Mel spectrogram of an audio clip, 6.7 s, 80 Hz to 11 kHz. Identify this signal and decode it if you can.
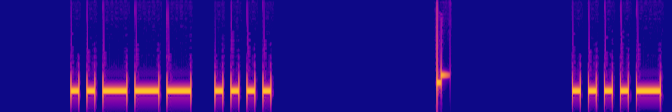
Morse code, heard as a keyed tone, about 15 wpm, 700 Hz. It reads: 2 H 4
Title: Single-Letter Single-Number 15wpm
